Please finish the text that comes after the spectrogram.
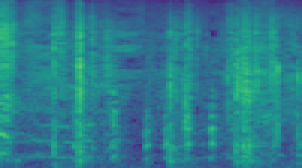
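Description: Rhode Island Red and Black Australorp breeder chickens in Pangasinan clucking softly, a quick series of faint, close clucks and murmurs in an irregular rhythm.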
